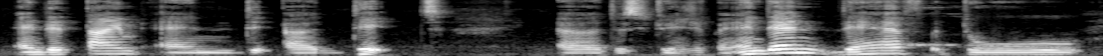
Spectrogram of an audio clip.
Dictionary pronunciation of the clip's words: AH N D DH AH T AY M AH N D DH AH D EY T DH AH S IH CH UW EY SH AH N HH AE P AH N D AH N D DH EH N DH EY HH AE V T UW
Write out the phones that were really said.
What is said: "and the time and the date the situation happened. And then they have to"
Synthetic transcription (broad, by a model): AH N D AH T AY M AH N D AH D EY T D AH S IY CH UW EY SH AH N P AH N AH N D EH N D EY HH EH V T UW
